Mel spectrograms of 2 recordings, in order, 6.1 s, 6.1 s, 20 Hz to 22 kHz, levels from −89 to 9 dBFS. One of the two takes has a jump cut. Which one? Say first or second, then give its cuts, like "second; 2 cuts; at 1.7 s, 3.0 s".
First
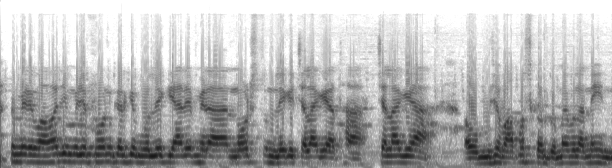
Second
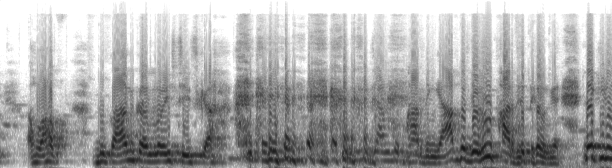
second; 1 cut; at 3.9 s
